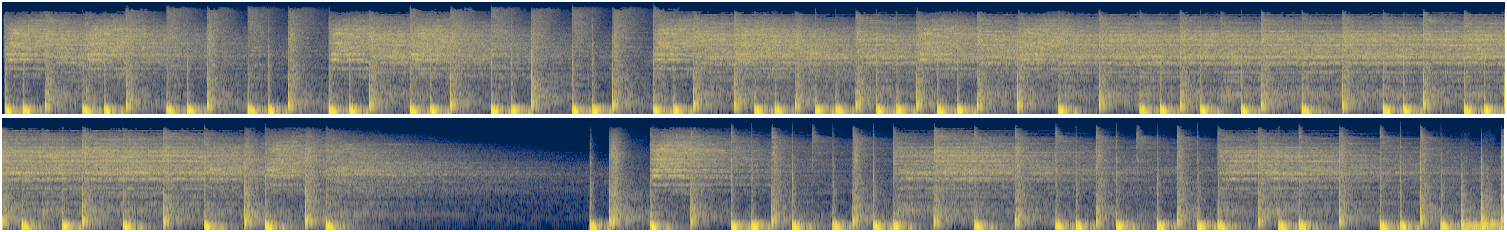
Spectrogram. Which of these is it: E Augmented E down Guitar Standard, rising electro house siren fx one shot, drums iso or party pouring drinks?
drums iso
